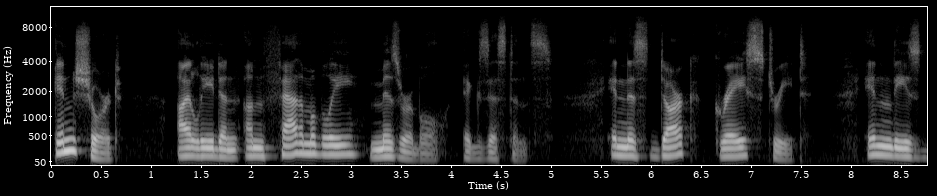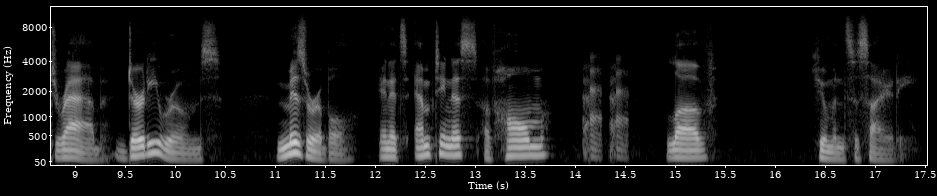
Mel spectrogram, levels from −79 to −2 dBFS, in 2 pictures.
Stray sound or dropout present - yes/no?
yes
